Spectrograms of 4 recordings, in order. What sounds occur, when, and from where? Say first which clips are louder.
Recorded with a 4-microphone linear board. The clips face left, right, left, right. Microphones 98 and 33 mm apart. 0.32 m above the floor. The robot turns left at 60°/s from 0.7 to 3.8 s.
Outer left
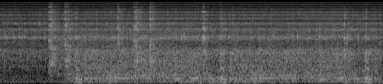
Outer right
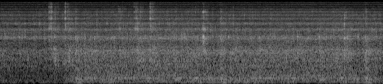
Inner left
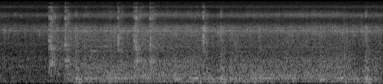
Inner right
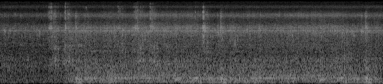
0.5 s a camera shutter: outer left 4 dB, inner left 4 dB; 65° left (ahead or behind), 4.5 m; by 2.2 s 25° left (ahead or behind), 4.5 m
